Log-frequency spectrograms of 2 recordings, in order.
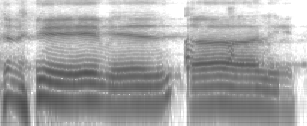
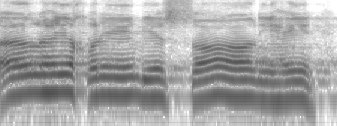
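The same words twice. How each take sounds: First: It is said slowly with drowsy, low energy. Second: It is said quickly with lively energy. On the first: The speaker calls it wrong. "kayak orang yang lagi ngantuk, lagi laper gitu" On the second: The speaker calls it right. "itu beda, eee, apa ya, girohnya, semangatnya beda"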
